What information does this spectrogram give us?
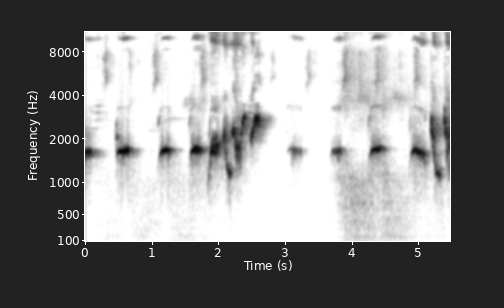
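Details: White-rumped shama singing as a lure to get other shamas singing and adding new material: clear steady whistled notes repeated about every half second, then rapid rising and falling warbled phrases separated by short pauses.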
